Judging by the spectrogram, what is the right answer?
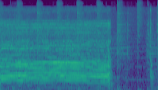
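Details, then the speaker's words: Driver-side window motor on a Subaru Forester, second-hand OEM unit replacing a poorly working aftermarket one, installed and run with ignition on: steady even hum about two seconds, no grinding or labouring, stops cleanly; sounds much healthier and more powerful, works normally. "Oh wow, that sounds a lot more healthier. Yeah, so that works."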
